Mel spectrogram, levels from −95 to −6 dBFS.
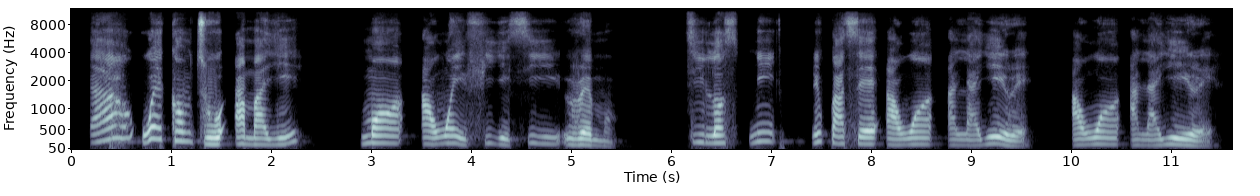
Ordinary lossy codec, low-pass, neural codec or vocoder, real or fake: none; 10.8 kHz; none; real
